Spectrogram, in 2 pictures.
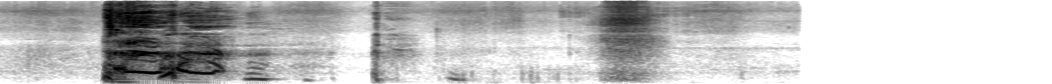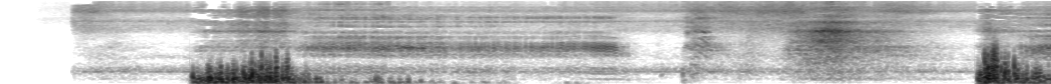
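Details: Sore adult coughing over several weeks, X-ray pending to check for pneumonia: harsh cough with strained high edge, smaller throat sounds, then second and third coughs; suspected bronchitis.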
